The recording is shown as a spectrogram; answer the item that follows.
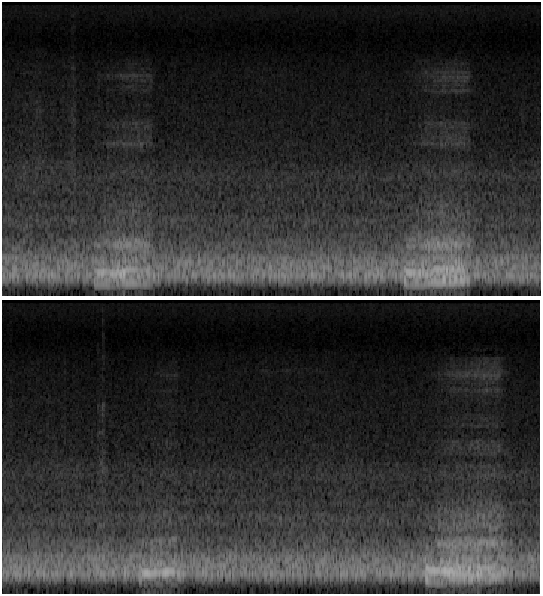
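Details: A dog named Riki, asleep and habitually snoring like an old man, produces four low rasping snores at uneven gaps of about three to four seconds, with faint soft clicks in a quiet room.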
